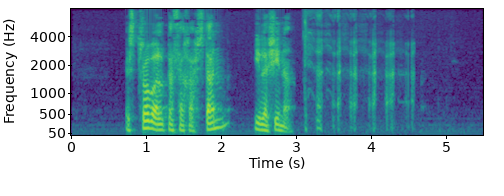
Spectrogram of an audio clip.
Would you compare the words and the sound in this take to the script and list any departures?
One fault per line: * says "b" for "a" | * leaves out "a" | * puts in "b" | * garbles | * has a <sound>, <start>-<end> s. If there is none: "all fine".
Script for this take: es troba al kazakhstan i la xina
* has a laugh, 3.1-4.6 s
